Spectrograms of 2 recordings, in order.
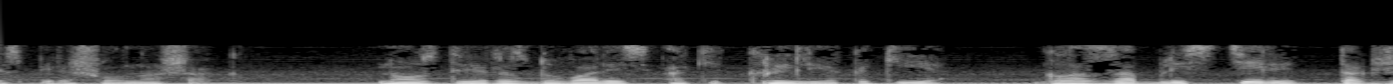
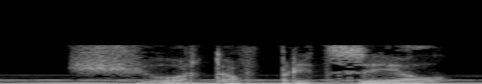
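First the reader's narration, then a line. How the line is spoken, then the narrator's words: Grumbled. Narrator (Russian): проворчал он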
